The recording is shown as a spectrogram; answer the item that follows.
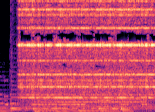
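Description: Cartoon alarm-clock bell sound effect ringing for about two seconds, then fading, signalling that the quiz countdown has run out. Light children's background music continues underneath.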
